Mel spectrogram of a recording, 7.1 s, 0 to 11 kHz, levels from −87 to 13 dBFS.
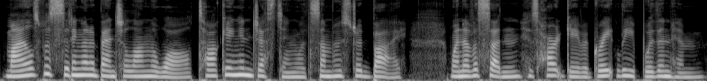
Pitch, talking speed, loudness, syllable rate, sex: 210 Hz, 245 wpm, -16 LUFS, 5.6 syllables/s, female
